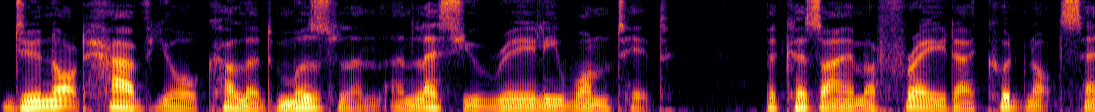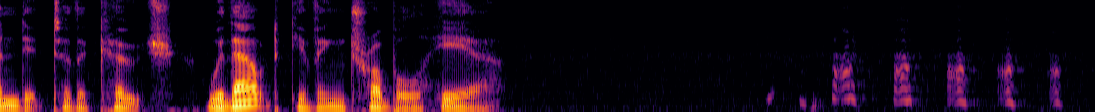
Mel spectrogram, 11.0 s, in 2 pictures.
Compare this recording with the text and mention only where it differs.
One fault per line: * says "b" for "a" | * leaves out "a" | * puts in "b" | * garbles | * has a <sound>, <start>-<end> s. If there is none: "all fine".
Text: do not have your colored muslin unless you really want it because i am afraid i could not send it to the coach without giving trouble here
* has a laugh, 9.3-10.8 s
